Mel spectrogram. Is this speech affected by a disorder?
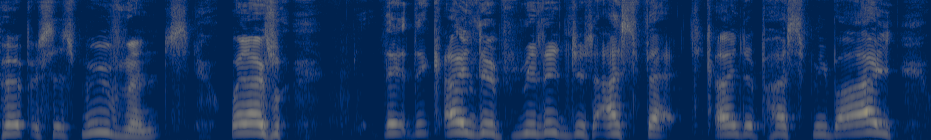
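Yes: cerebral palsy; wheelchair user, involuntary movement, problems with arms; speaks very differently in stand-up due to rhythm, writes material to own rhythm for easier speaking.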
